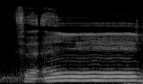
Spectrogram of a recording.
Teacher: والنون الساكنة قبل الجيم فأنجيناهم حكمها الإخفاء مع الغنة بمقدار حركتين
